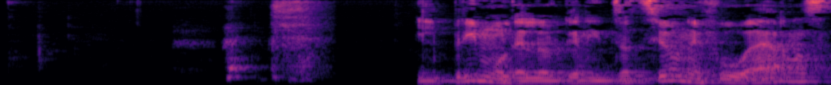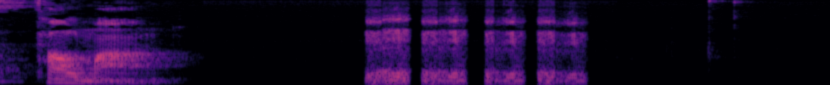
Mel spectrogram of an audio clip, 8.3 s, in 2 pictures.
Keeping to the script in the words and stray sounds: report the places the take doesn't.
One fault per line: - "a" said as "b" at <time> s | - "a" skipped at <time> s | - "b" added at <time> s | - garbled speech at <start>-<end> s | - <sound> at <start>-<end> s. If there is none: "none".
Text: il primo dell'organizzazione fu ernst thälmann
- sneeze at 0.9-1.7 s
- laugh at 6.0-7.1 s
